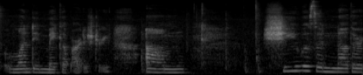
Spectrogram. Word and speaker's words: LonDen: She like her name, I never say her name right, so let me go to Instagram because I always want to call her Lauren, but it's LonDen Makeup Artistry.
